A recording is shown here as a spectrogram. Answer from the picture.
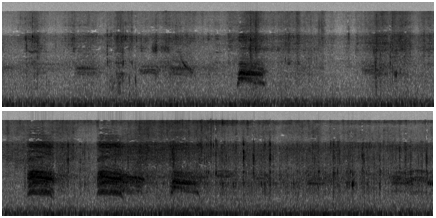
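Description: Bird calling outdoors: a series of short harsh calls, the loudest three coming about a second apart in the second half, over a steady low rumble.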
